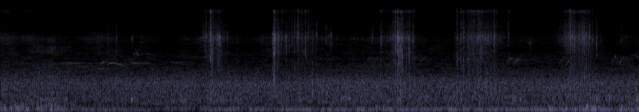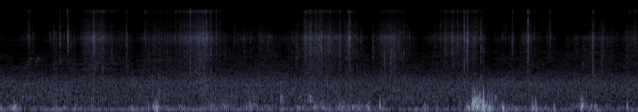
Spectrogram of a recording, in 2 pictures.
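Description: Footsteps brushing through long grass, with scattered light crackles and rustles, and a stronger low thump about eleven seconds in.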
